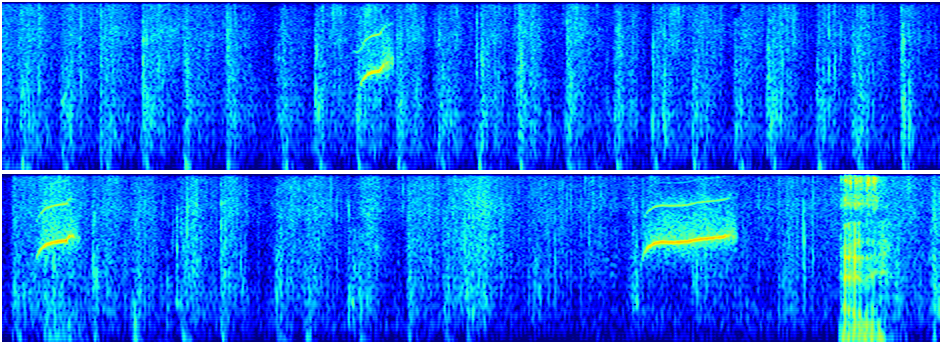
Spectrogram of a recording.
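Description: A person whistles three short rising calls to summon a horse, spaced a few seconds apart over steady footsteps crunching along outdoors, with brief voices and a loud burst near the end.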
